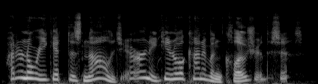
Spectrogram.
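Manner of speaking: high, fast, needling questions; talking down to a know-it-all, high and fast; mocking interrogation. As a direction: grill him with mock disbelief. Retold mocking grilling of Ernie.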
